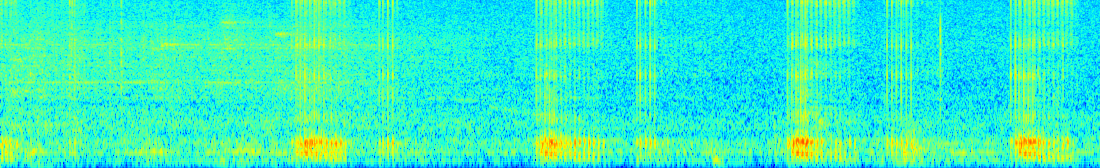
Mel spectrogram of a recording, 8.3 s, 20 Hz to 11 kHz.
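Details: Heidi, a cat newly settled for a little over two weeks, purrs contentedly while her head is massaged in a closet on June 6, 2019; deep breathy purr surges swell roughly every two seconds over a soft continuous rumble.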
